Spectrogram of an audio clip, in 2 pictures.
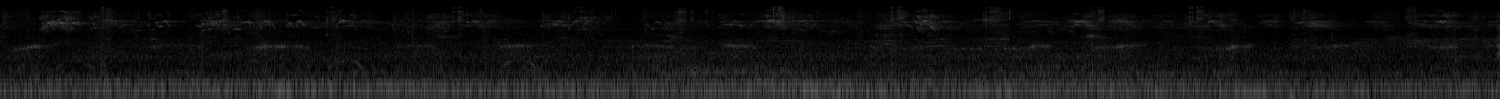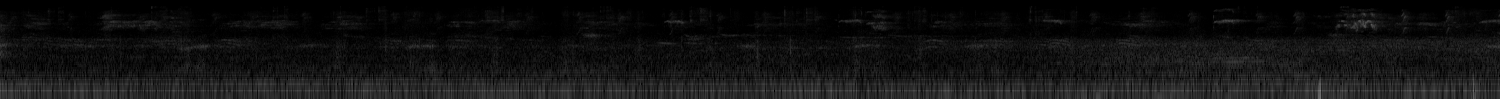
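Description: Many wild birds calling and chirping together, short calls repeating throughout over a steady low rumble.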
